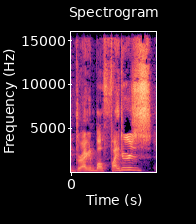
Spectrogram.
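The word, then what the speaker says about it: Dragon Ball FighterZ: the end of Fighters, so I either want to say Dragon Ball Fighters, or not that, that's the correct way to say it.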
